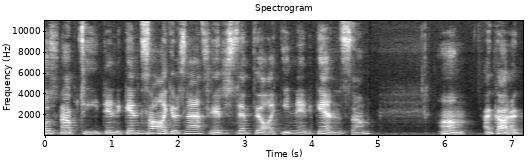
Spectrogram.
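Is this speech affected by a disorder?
Yes: disability causing slurred speech.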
